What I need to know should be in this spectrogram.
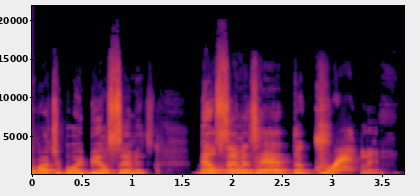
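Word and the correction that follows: Grantland: The Gratlin? Is that right? – He had Grantlin. – The Grantlin, okay.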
